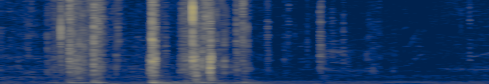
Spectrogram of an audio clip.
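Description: A freshly caught flathead being handled on a plastic measuring mat laid on timber boards: three quick knocks and rattles within the first second, the middle one loudest, then quiet shuffling.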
